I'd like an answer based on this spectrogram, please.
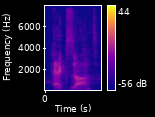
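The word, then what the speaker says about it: Exdeath: Final Fantasy 5, we get Exot. And yes, this is the one time you're going to pronounce the X there.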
